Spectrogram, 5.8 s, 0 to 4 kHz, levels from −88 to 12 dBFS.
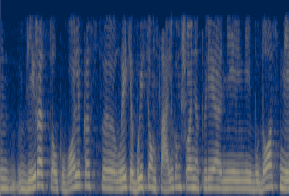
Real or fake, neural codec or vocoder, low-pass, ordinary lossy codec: real; none; 3.6 kHz; MP3, 32 kbps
